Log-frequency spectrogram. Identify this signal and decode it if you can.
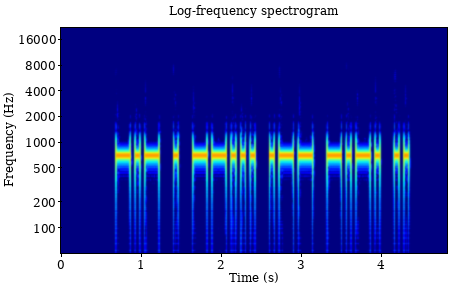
Morse code, heard as a keyed tone, about 20 wpm, 700 Hz. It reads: KE7WCI
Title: USA Call Signs - 6 Characters - Repeated 3x - 20wpm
